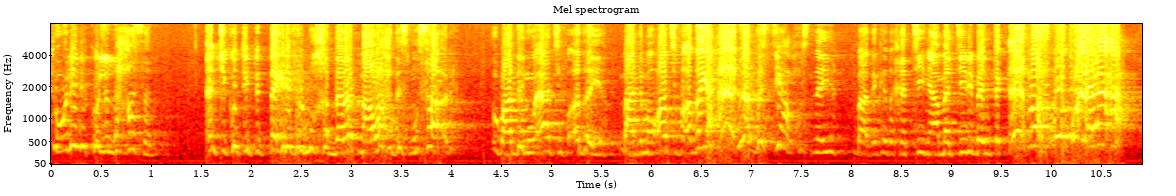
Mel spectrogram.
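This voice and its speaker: A woman's voice: high-pitched, very animated, rapid-fire, reverberant, background noise. An actress with an Egyptian accent playing a young policewoman who emotionally confronts her mother. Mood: pleading. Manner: emotional, pleading. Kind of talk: film drama acting.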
